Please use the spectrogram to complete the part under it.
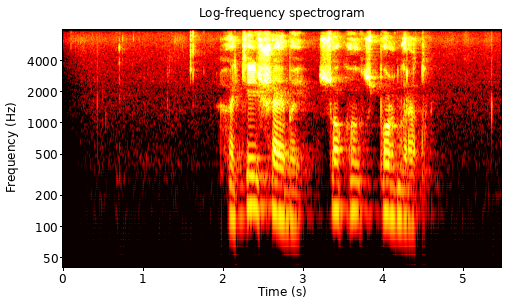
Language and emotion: Russian, neutral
